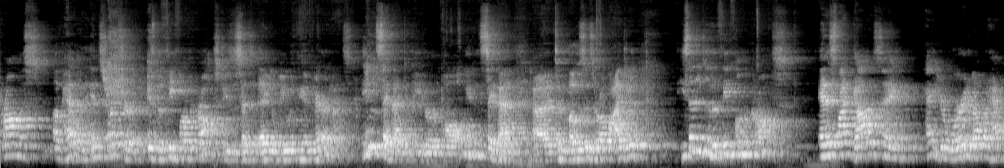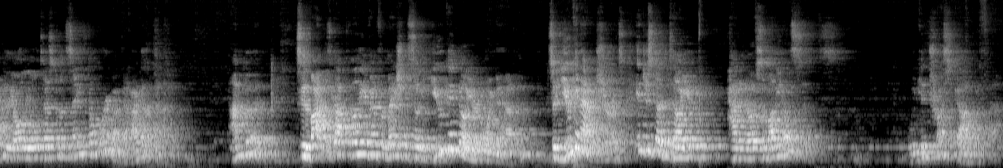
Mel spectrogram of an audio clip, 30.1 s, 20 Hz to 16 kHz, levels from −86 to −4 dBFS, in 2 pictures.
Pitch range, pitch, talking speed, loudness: 170-225 Hz, 190 Hz, 220 wpm, -17 LUFS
